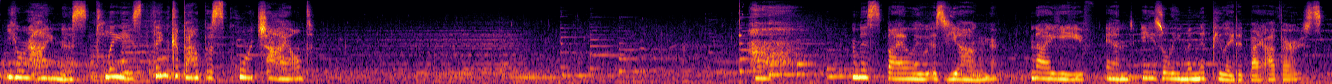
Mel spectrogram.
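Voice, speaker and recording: A woman playing an earnest, dutiful maid in a video game, speaking formally and deferentially in measured phrases. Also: fairly high pitch, fairly even intonation. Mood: pleading, worried. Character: earnest, dutiful maid pleading for her young mistress. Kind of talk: dramatic video game voice acting. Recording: music behind the voice.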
